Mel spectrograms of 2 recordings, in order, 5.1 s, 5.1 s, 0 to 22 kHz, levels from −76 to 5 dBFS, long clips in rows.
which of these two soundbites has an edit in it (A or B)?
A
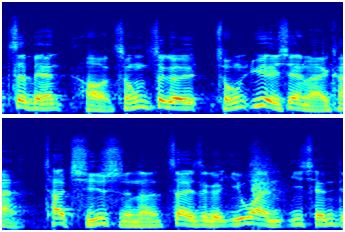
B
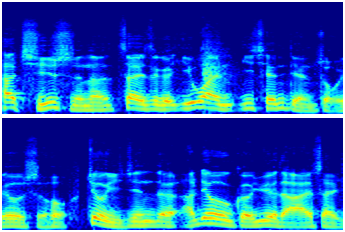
B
